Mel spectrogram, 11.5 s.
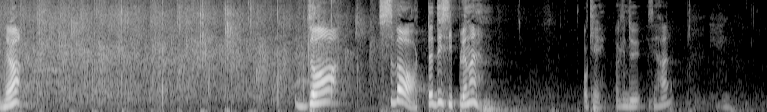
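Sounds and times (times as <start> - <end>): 
speech: 0.0 - 0.4, 4.6 - 5.1, 5.7 - 7.4, 8.8 - 10.2
audience applause: 0.0 - 5.8.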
